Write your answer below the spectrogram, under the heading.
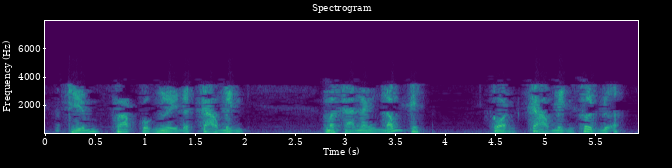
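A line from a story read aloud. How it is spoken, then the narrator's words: Cold sneering. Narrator (Vietnamese): Nhạc Bất Quần cười nhạt nói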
